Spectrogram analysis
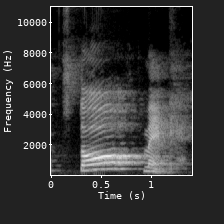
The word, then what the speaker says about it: stomach: However, this word actually ends with a hard K sound like black, duck, and trick, which means it is actually pronounced stomach.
